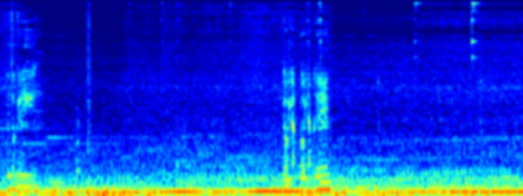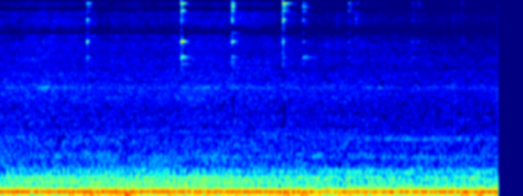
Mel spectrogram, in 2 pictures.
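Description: Steady low engine and road rumble heard inside the cabin of a car driving along a winding road.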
